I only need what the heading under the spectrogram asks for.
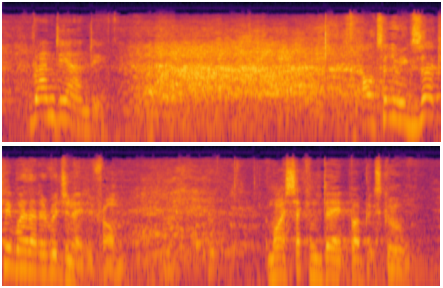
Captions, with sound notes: Randy Andy. (laughter) I'll tell you exactly where that originated from. My second day at public school.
